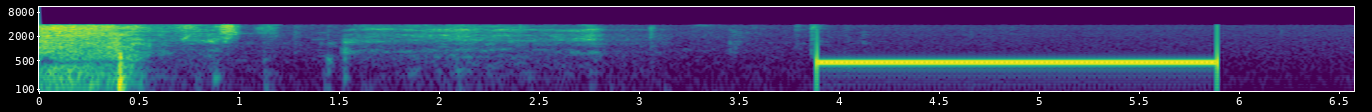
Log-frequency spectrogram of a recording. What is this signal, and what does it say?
Ringback tone (North America), 440 + 480 Hz.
